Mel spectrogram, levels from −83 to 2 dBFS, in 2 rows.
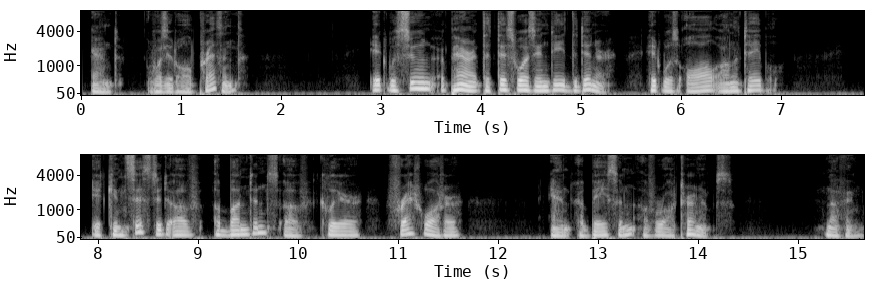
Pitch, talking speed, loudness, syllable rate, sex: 105 Hz, 140 wpm, -20 LUFS, 5.0 syllables/s, male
